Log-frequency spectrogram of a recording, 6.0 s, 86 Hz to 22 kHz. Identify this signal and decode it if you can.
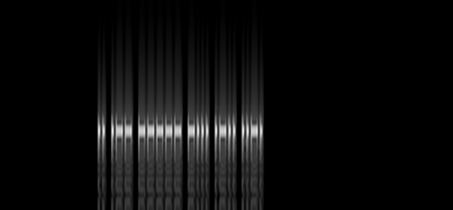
Morse code, heard as a keyed tone, about 40 wpm, 700 Hz. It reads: IW0BLF
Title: DXCC-100 Call Signs - 6 Characters - Repeated 3x - 40wpm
